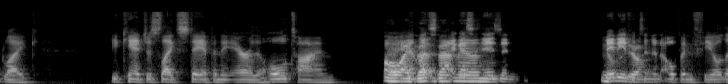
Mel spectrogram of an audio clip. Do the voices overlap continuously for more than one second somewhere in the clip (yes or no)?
yes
